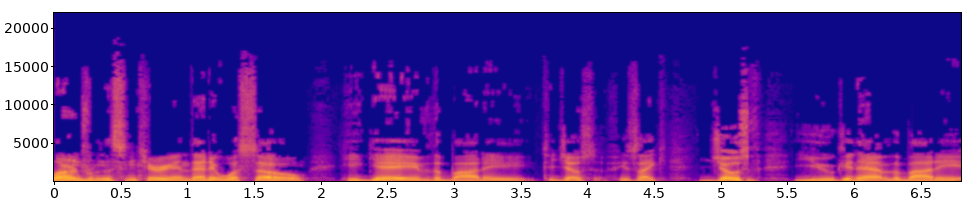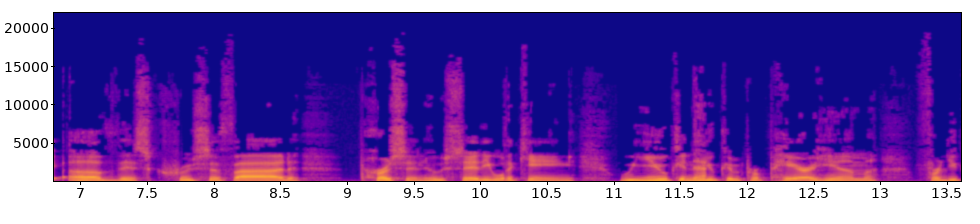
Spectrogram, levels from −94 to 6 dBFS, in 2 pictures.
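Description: Compressed frames are skipped at 5.2 s, just before "you can have the", at 10.16 to 10.18 s after "person who said he", and at 11.68 and 13.5 s. The audio jumps ahead about 150, 200, 400 and 400 ms, consistent with 21.3 ms frames.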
